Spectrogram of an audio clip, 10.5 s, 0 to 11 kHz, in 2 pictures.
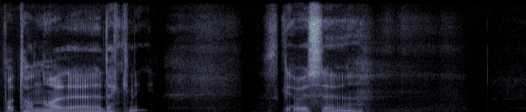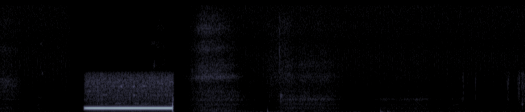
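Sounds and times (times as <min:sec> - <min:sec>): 
speech: 0:00.0 - 0:01.6, 0:02.7 - 0:03.8
telephone ringback tone of a call to a cyclist during a bike race: 0:06.1 - 0:07.0.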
